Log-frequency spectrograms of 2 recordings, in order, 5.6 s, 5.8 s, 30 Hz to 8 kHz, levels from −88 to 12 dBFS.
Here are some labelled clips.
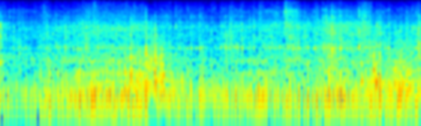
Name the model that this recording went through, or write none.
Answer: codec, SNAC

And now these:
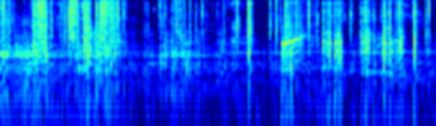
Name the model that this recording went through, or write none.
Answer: none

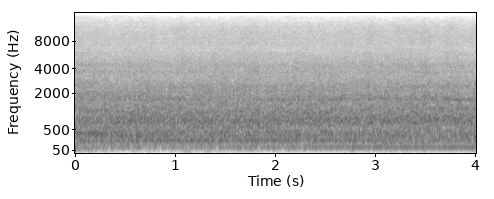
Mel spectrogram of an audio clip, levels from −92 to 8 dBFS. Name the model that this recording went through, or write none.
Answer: autoencoder, DAC-VAE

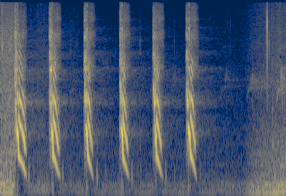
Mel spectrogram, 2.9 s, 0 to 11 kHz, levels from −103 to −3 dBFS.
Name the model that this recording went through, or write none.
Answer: none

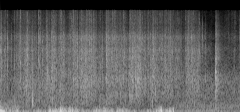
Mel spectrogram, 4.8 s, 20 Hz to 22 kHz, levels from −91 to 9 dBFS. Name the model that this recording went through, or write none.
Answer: none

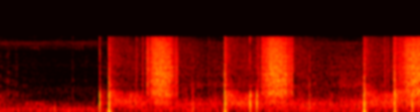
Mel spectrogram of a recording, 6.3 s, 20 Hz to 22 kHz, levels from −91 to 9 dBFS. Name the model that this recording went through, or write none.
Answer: none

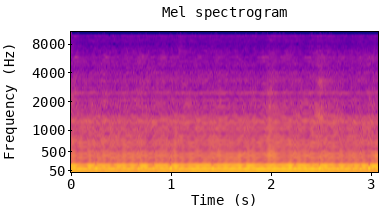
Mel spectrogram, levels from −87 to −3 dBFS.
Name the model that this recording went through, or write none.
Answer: vocoder, Vocos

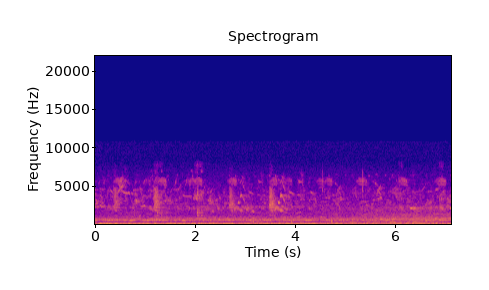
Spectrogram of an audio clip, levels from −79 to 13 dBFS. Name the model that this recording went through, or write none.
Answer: none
